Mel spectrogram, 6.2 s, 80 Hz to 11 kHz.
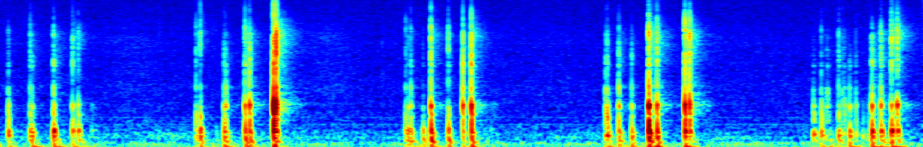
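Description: Long painted fingernails on both hands tap and scratch along the top edge of a white, hollow, box-shaped plastic SR3D binaural microphone body. Quick bursts of sharp, bright clicks come in irregular clusters, with short scratchy drags between them. A steady low hum sits underneath throughout.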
